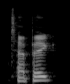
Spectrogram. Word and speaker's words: Tepig: abuses his Tepig, or T-Pig, how do you say that Tepig. – One? Tepig.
